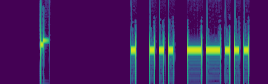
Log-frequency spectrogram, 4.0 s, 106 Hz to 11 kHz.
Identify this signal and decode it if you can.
Morse code, heard as a keyed tone, about 17 wpm, 700 Hz. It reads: ES7
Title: Callsign Prefixes for Top 100 DXCC - 17wpm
